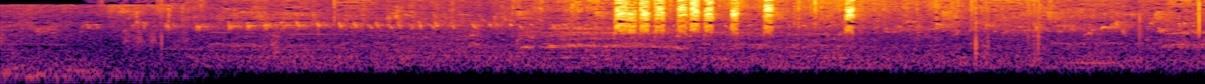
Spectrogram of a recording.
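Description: Birds calling in a tree: faint chirping at first, then about six seconds in a close bird gives a run of about eight loud, sharp chirps over two or three seconds.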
